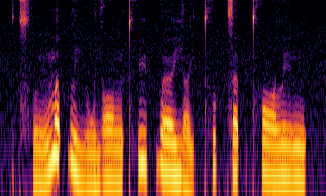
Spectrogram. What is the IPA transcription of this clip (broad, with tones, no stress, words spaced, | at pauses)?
t͡sʰʊ˨˥ŋmɐ˥p̚ liː˨wjɔː˧ŋt̪ʰyː˥p̚ wœː˥jɐ˨˩j t̪ʰʊ˥k̚sɐ˥t̚ t̪ʰɔː˥lɪ˥ŋ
